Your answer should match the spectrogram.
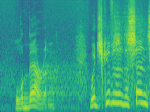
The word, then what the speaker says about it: LeBaron: But not only that, because this car, the top of the line model, is called LeBaron, which gives it a sense of old world continental Europe, right? Le Baron, it sounds French, much like Riviera or Monte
